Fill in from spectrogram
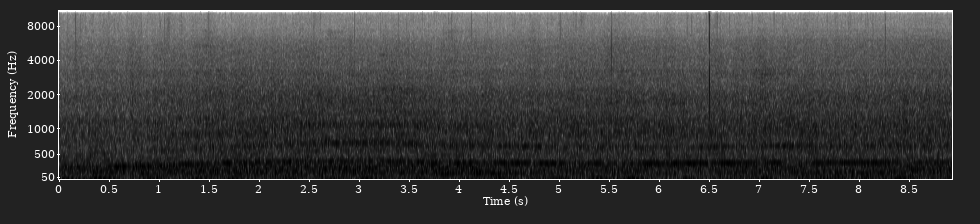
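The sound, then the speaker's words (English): The motors of the Cannonball Special train are started and rumble steadily with a droning hum and faint mechanical whine, loud, holding a constant level for the whole stretch without any voices. “You start the train motors.”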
